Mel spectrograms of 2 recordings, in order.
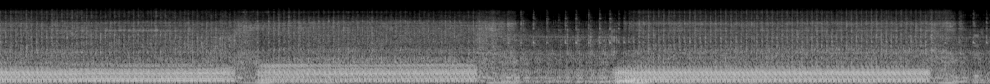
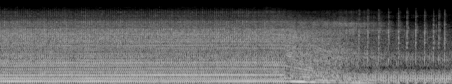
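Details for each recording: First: Echo SRM225 two-stroke trimmer after a choked cold start: starts fine and smokes heavily, but on throttle it bogs at a flat, strained pitch instead of screaming; clogged spark arrester. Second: Echo SRM-225 two-stroke weed trimmer screaming at full throttle without bogging after removing a clogged spark arrester; root cause too much oil in the fuel mix; healthy full-throttle revving.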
